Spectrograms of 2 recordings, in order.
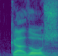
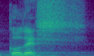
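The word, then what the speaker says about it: קדוש: Santidad, kadosh, algunos la pronuncian kodesh.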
